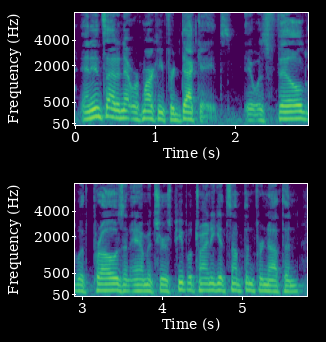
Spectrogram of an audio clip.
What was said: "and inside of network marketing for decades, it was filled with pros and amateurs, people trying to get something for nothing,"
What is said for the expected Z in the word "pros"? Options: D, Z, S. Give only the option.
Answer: Z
